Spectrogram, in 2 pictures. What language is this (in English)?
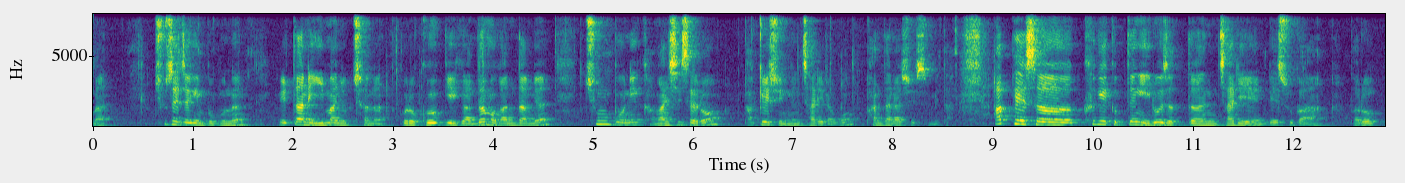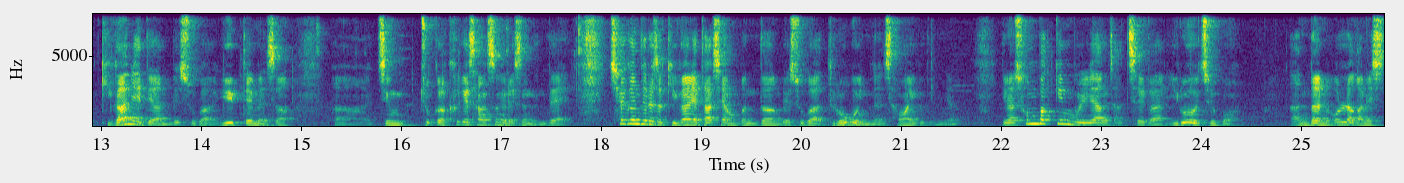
Korean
